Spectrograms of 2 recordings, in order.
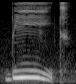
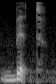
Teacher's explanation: so one thing I always say to my students is when you pronounce the e you're kind of smile right like E right and the other one is short so your mouth is a little bit closed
